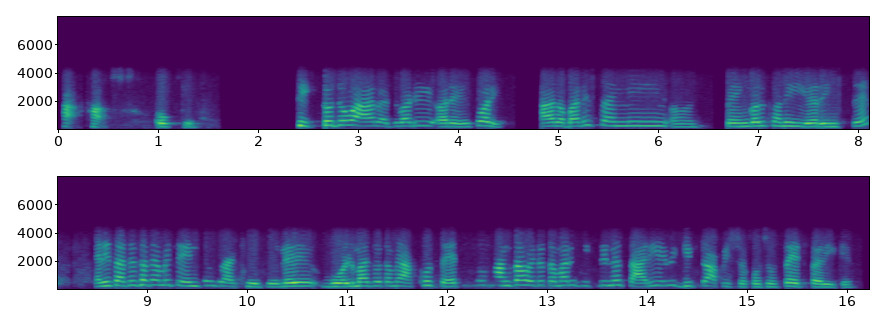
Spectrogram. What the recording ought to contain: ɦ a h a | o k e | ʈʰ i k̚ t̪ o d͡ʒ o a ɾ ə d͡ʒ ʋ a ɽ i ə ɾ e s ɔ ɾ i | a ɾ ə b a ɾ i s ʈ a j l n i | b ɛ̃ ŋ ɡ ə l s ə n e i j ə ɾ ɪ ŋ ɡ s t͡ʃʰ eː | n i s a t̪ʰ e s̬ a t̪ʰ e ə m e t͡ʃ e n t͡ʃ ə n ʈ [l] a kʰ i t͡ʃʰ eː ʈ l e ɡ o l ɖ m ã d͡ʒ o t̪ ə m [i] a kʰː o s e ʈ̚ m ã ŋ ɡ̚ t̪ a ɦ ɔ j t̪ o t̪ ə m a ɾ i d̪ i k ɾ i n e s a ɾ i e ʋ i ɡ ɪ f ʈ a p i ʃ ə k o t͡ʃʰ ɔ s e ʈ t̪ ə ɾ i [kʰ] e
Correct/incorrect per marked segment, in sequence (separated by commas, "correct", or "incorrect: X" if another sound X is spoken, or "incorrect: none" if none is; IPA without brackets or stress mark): incorrect: ɾ, incorrect: e, incorrect: k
